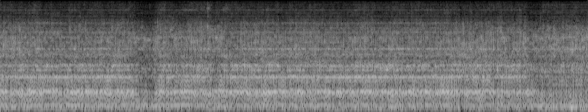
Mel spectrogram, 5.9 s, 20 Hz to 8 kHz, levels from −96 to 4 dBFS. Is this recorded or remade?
remade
